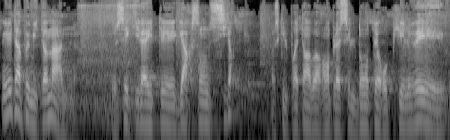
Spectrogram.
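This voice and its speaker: An actor playing an authoritative, composed gendarmerie captain in a television drama, with a clipped, formal, official manner. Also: male voice, on the low side, normal speed, lightly acted. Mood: matter-of-fact. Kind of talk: 1970s French television drama acting. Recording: noisy old drama recording.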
